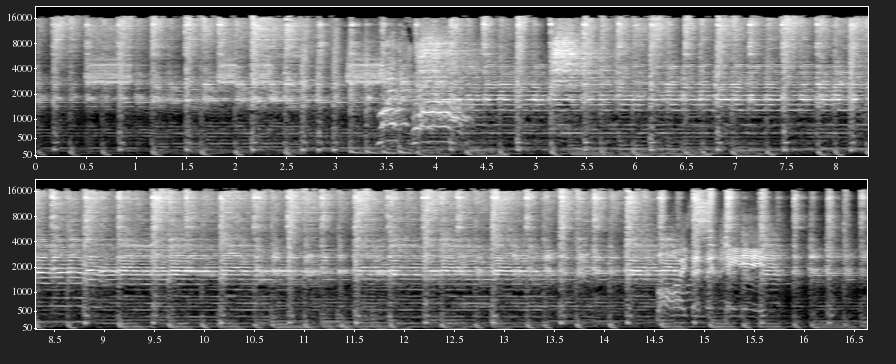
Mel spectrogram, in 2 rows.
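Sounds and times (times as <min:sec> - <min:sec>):
pounding drums: 0:00.0 - 0:16.6
rock band playing a single version of a song: 0:00.0 - 0:16.6
electric guitar soloing: 0:03.3 - 0:14.6.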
